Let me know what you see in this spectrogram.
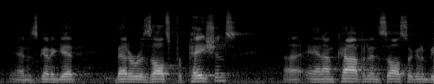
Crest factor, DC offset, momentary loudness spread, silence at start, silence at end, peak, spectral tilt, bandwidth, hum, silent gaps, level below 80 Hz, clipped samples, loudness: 20 dB; under 0.1%; 13 LU; 0.05 s; 0 s; -14 dBFS; -4.5 dB/octave; 16 kHz; none; none; -64 dBFS; under 0.1%; -33 LUFS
